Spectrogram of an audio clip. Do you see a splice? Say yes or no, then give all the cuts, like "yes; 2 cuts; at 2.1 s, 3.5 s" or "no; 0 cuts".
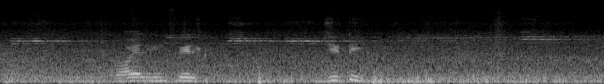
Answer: no; 0 cuts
